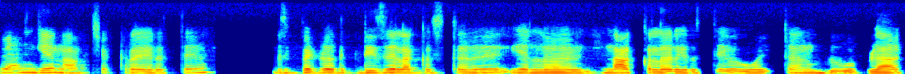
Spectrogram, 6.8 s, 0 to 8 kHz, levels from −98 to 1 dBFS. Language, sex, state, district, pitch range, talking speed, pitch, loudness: Kannada, female, Karnataka, Chamarajanagar, 175-190 Hz, 140 wpm, 180 Hz, -25 LUFS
